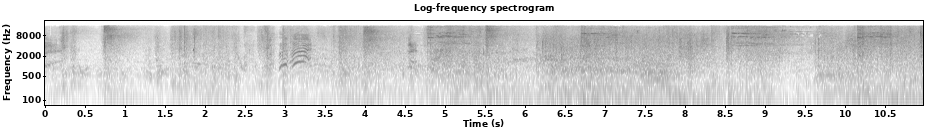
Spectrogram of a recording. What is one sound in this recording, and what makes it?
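Game spells whoosh and blast with crackling hits.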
